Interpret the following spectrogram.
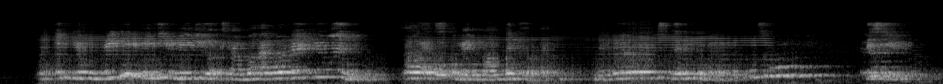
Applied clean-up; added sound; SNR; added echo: neural separator model SepFormer DNS4.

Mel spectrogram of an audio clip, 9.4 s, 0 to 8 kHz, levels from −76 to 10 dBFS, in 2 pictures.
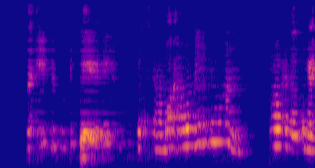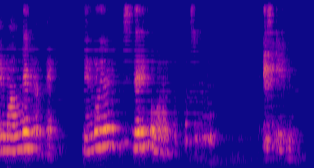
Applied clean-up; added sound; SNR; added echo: neural mask model DeepFilterNet 3.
